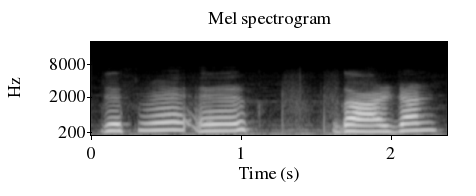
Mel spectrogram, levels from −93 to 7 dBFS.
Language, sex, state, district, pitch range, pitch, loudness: Hindi, female, Madhya Pradesh, Bhopal, 260-300 Hz, 280 Hz, -16 LUFS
